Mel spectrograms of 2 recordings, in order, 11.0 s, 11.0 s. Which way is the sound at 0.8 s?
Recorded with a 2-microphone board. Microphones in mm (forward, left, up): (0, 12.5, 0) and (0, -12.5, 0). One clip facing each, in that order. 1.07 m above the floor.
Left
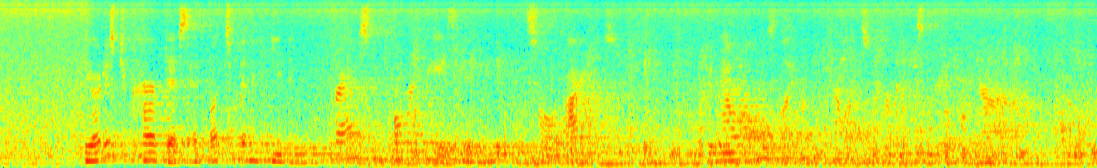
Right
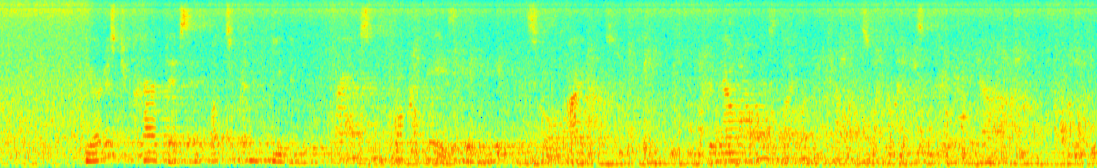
50° left (ahead or behind).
